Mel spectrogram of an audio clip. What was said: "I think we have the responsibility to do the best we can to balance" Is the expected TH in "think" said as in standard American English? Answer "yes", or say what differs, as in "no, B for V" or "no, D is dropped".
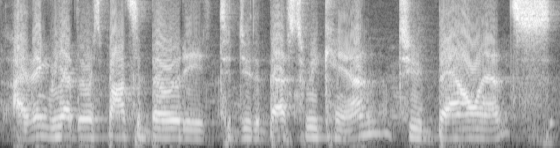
yes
